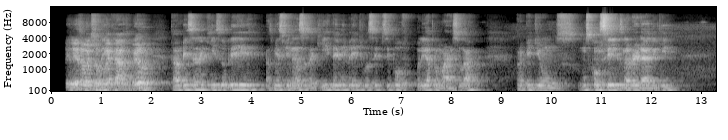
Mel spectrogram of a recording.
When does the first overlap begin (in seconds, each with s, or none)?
0.6 s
